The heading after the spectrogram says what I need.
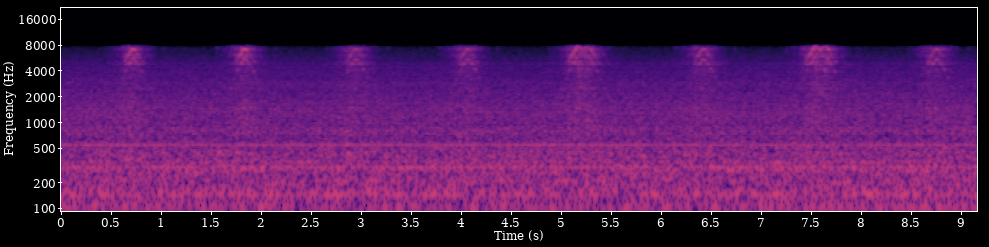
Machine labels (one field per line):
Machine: slide rail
